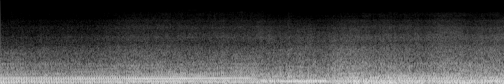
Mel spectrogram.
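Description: Royal Enfield Meteor motorcycle riding on the road, a dense continuous engine drone with wind rush and a rising then falling rev note, no talking.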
